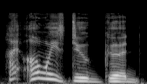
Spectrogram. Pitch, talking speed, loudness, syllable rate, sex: 175 Hz, 160 wpm, -17 LUFS, 4.0 syllables/s, male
